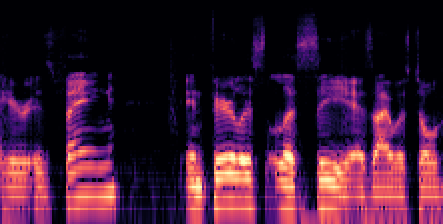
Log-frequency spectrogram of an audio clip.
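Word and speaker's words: l'Cie: Now, a fun thing we're going to try here is Fang and Fearless Lassie, as I was told it's pronounced.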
